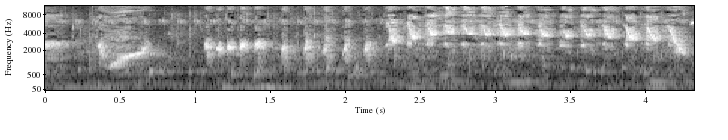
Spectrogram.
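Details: White-rumped shama mating sounds used to stimulate breeding; a rising slurred note, then a run of fast repeated chips and a long series of evenly spaced high sharp notes.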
